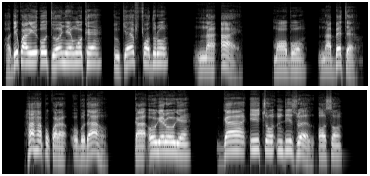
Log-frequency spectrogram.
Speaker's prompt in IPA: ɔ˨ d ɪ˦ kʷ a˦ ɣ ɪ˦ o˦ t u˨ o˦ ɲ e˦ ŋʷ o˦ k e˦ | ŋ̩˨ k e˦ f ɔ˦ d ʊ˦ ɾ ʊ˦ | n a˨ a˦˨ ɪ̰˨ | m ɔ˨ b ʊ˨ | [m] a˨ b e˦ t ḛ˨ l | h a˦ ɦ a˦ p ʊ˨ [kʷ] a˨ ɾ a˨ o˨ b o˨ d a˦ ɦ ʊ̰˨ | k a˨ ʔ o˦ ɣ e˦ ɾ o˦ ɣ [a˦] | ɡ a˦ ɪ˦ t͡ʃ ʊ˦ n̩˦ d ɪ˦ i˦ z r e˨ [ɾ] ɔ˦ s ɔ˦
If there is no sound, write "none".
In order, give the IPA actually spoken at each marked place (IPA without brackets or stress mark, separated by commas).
n, kʷ, e˦, l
